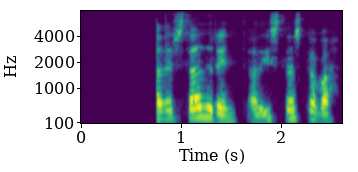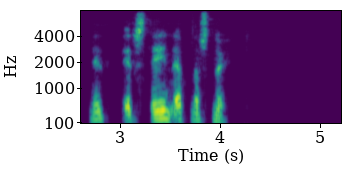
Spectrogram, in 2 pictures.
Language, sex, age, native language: Icelandic, female, 40-49, Icelandic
